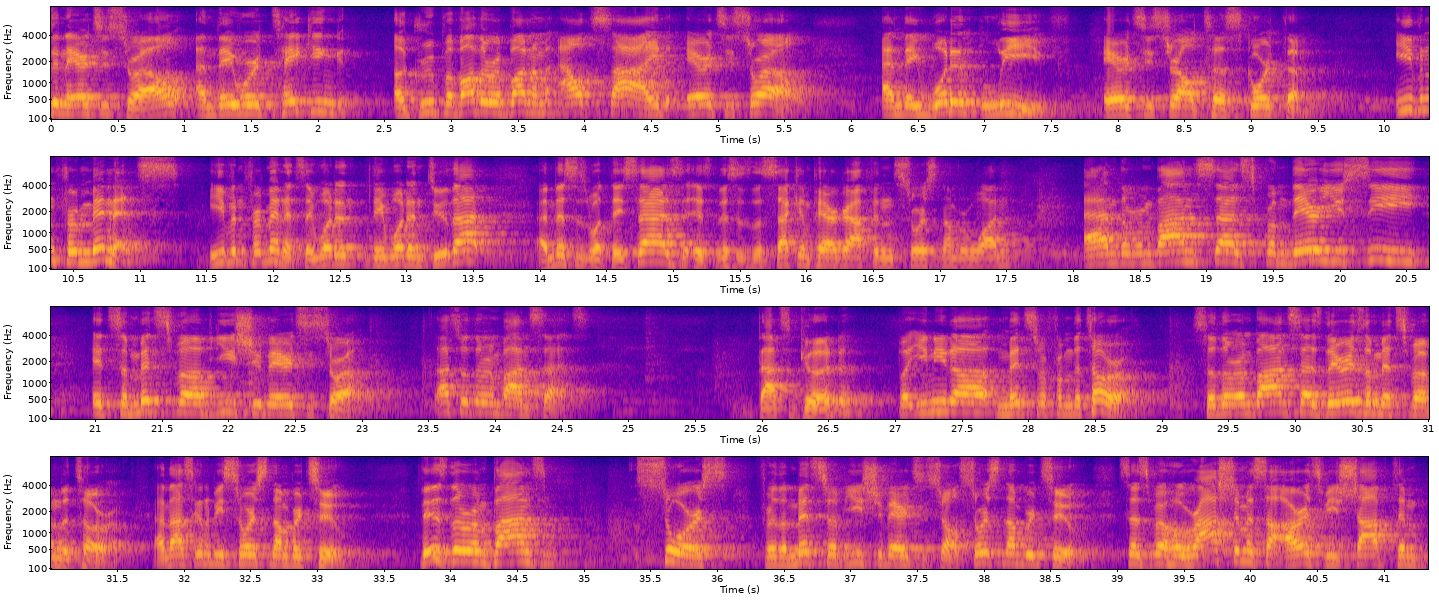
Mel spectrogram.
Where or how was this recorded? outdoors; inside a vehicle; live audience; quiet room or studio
live audience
